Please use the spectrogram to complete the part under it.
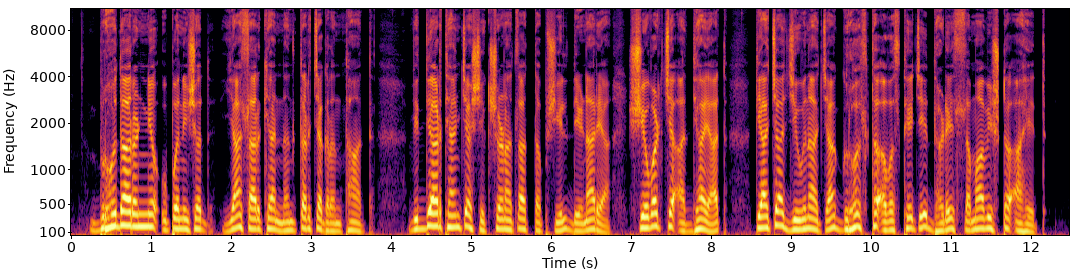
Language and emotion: Marathi, neutral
